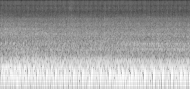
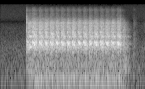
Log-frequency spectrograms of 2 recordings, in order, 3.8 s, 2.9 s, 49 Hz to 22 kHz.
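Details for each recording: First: Kawasaki Ninja ZX-636 after rebuild and fuel injection reinstall, restarted: quick steady idle beat, even exhaust note, no misses or knocks; fires right up and idles normally, idle slightly low. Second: Kawasaki Ninja ZX-636 rebuild, new battery, fresh fuel, tank reconnected, previously ran before sitting: starter cranks in a quick even chug with no firing and no fuel pump priming; suspected fuel pump connector fault.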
